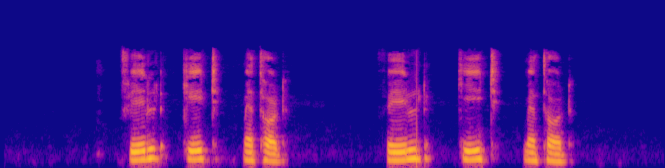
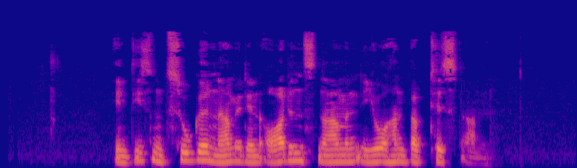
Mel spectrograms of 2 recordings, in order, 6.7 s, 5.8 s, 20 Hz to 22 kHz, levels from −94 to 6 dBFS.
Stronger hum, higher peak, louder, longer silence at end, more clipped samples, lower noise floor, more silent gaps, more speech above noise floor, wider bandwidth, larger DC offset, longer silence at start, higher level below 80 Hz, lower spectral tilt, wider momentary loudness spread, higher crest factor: neither; first, -2 dBFS vs -12 dBFS; first, -16 LUFS vs -32 LUFS; about the same, 1 s vs 1 s; neither; about the same, -77 dBFS vs -76 dBFS; neither; first, 63 dB vs 45 dB; second, 7.6 kHz vs 11.5 kHz; neither; about the same, 1.2 s vs 1.15 s; first, -54 dBFS vs -74 dBFS; first, -7 dB/octave vs -5.5 dB/octave; first, 12 LU vs 8 LU; about the same, 16 dB vs 20 dB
